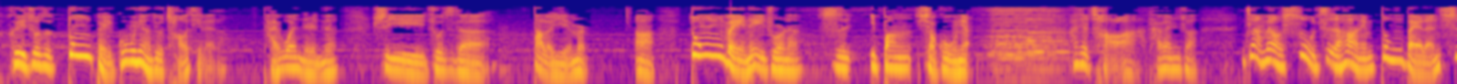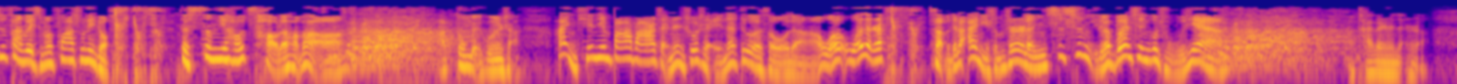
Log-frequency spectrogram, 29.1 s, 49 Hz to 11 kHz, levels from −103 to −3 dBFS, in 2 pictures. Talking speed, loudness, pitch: 290 characters per minute, -20 LUFS, 145 Hz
